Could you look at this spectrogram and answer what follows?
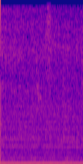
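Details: Nissan Frontier pickup just started after sitting almost two weeks; steady low rumble, no knocks, skips or hunting, smooth normal idle.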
